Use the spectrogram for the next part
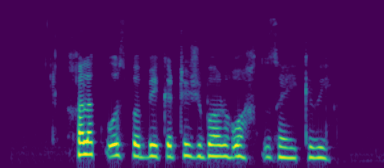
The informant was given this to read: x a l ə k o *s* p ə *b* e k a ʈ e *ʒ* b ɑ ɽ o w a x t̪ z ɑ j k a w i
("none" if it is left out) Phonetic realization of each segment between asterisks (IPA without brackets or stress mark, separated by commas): s, b, ʒ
